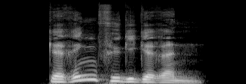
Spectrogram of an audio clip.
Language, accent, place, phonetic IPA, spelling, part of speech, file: German, Germany, Berlin, [ɡəˈʁɪŋˌfyːɡɪɡəʁən], geringfügigeren, adjective, De-geringfügigeren.ogg
- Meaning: inflection of geringfügig: 1. strong genitive masculine/neuter singular comparative degree 2. weak/mixed genitive/dative all-gender singular comparative degree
